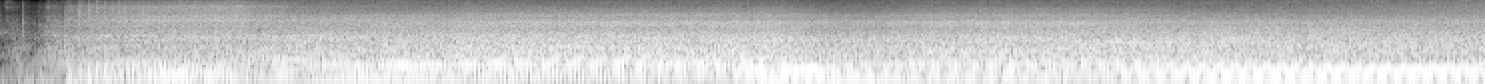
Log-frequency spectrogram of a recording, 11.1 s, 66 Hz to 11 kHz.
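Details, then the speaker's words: 2007 Honda Metropolitan scooter just after starting, electric choke, after priming fuel: small engine buzzes at a steady, slightly fast idle; idle may be a bit high, not sure; idle speed screw noted. "oh she's running I had put my hand on the brake start it up nice and easy that idle might be a little bit on the high side not sure though"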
